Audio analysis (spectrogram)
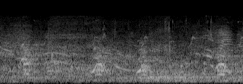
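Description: Dogs at a busy public dog park in Piedmont Park, Atlanta, giving several yips and short barks at mid distance over crowd chatter and ambient noise.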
